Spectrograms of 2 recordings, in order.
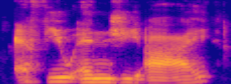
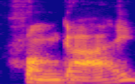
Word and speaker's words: fungi: It's spelled F-U-N-G-I, but you can say it fungi. You can say it fungi. You could even say fungi. It's all okay.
